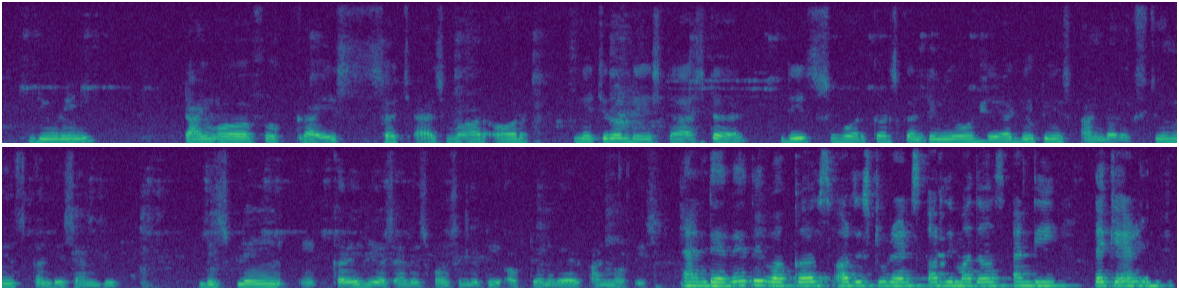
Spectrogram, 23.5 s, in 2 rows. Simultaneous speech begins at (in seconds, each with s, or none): none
